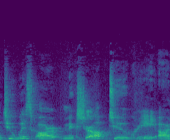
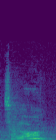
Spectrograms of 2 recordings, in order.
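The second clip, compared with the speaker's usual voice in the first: ordinary talk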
